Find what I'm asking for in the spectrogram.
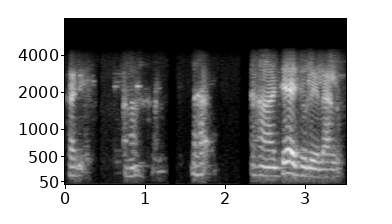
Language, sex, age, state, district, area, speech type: Sindhi, female, 45-60, Uttar Pradesh, Lucknow, urban, conversation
